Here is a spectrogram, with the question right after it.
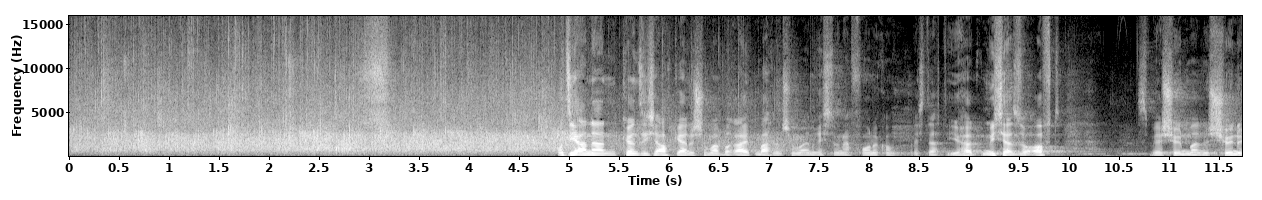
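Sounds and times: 
crowd applause: 0.0s - 7.8s
speech: 4.9s - 11.7s.

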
